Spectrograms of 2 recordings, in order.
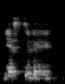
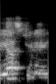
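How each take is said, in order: First: The word is said in a Louisiana-style way. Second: The word is said in a standard way. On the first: "He says yesterday or something like that" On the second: "he doesn't say yesterday"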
